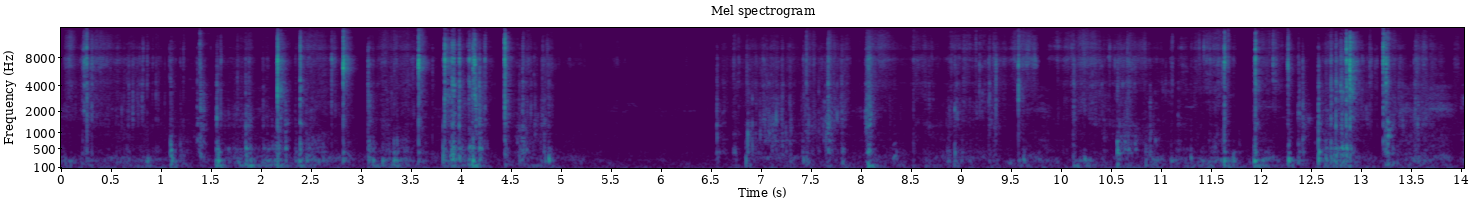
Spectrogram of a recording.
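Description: Newspaper being folded and creased by hand: irregular crinkling and rustling of paper as fingers press along the folds. It stops for about two seconds near the middle, then starts again.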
